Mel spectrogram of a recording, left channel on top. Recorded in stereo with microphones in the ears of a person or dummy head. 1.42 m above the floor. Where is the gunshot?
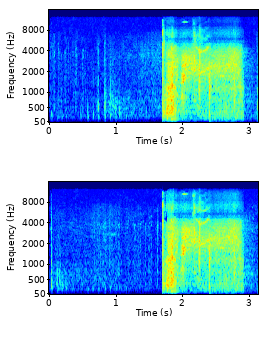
No gunshot in this recording.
